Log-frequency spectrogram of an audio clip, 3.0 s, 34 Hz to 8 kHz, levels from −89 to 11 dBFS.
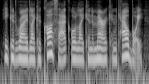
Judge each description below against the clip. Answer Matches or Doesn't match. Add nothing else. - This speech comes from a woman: Matches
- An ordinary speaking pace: Doesn't match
